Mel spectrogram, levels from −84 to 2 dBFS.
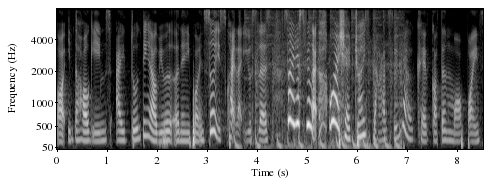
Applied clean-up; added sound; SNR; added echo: none; Drum kit; 15 dB; none.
